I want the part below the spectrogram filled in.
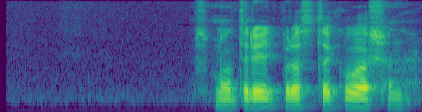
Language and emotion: Russian, neutral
